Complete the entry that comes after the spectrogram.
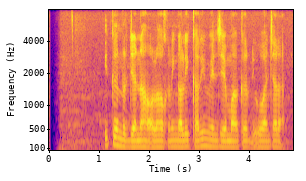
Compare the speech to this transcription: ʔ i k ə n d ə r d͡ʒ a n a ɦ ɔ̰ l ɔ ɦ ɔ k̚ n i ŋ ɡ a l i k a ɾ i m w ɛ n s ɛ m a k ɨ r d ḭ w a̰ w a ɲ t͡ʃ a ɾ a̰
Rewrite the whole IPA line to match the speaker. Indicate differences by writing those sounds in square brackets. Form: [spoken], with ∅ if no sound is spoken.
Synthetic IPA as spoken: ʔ i k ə n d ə r d͡ʒ a n a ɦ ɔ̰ l ɔ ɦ ɔ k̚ n i ŋ ɡ a l i k a ɾ i m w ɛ n s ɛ m a k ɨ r d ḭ w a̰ w a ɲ t͡ʃ a ɾ a̰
